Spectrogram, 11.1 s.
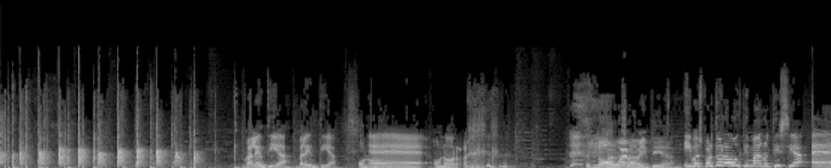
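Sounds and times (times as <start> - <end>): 
audience applause, ovation: 0.0 - 2.7
speech: 3.3 - 7.0, 7.6 - 11.0.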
